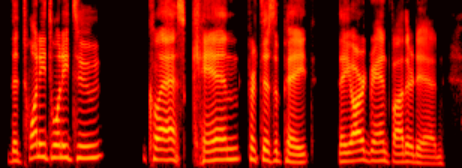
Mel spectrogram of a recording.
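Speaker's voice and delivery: ordinary delivery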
